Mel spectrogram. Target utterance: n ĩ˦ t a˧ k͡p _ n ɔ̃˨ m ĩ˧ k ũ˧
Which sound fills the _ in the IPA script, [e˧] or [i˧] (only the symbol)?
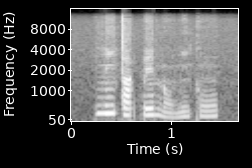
e˧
